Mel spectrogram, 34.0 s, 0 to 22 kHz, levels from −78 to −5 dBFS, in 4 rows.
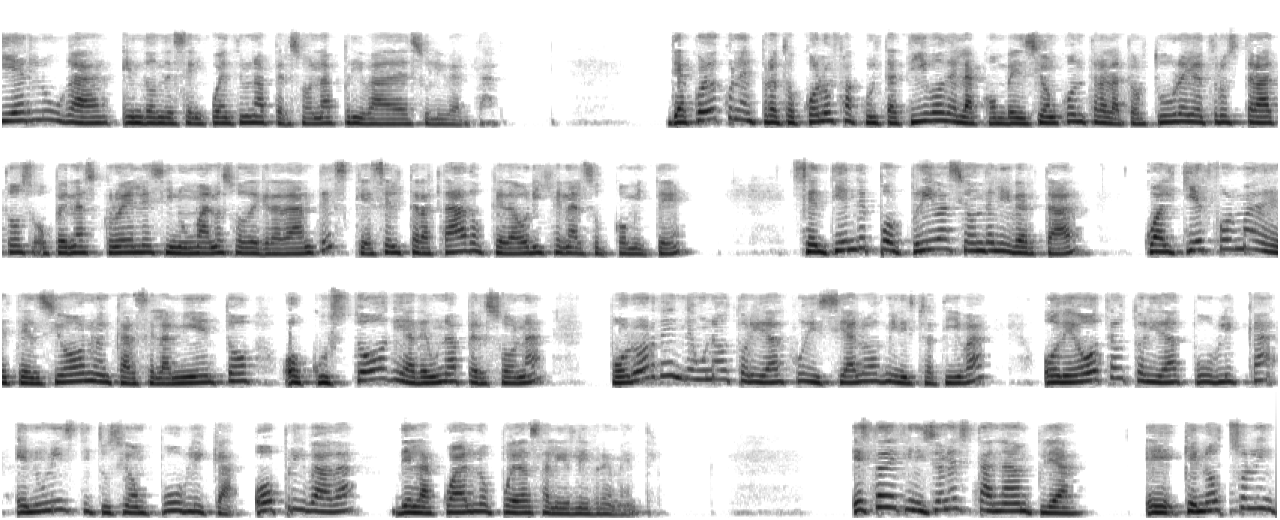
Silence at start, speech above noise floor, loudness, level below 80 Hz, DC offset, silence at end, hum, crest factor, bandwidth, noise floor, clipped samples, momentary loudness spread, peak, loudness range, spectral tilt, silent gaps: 0 s; 45 dB; -20 LUFS; -64 dBFS; under 0.1%; 0 s; none; 16 dB; 8.6 kHz; -63 dBFS; under 0.1%; 7 LU; -4 dBFS; 4 LU; -6 dB/octave; none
